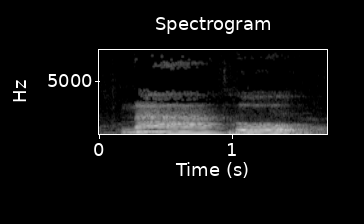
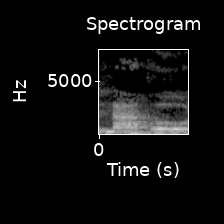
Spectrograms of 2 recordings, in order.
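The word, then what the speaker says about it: nātho: Na tho là viết cái chữ N A dấu ngang trên đầu, thô là T H O, đọc là Na Thô. Na Thô. Đánh vần chữ Na Thô là N A ngang trên đầu, T H O, đọc là Tham Mô Mê Na Thô.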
